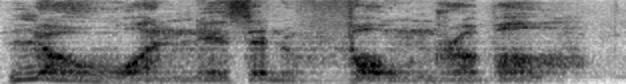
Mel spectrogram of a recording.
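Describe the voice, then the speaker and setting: A grim, creaky-voiced warrior. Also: male voice, low-pitched, huge pitch swings, a little slow, music in the background, heavily acted. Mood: grim threat. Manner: solemn, menacing. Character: grim, threatening male warrior. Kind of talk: video game fight taunts.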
